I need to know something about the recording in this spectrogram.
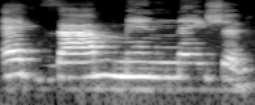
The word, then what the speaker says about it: examination: word examination okay so examination five syllables okay and the stress is on the fourth syllable the pronouns syllable so examination so you lean towards the asian examination i have to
